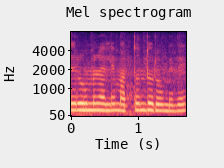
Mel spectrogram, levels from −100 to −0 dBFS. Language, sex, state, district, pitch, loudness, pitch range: Kannada, female, Karnataka, Bidar, 235 Hz, -13 LUFS, 220-240 Hz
